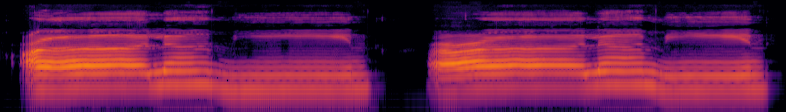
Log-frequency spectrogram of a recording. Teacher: حمزہ نہیں پڑھنا، عین پڑھنا ہے، عین کی آواز نکالنی ہے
